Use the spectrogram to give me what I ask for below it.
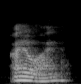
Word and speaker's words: IOI: IOI.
